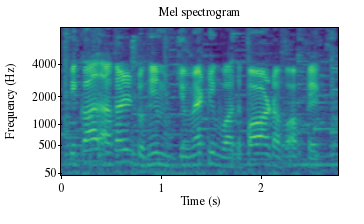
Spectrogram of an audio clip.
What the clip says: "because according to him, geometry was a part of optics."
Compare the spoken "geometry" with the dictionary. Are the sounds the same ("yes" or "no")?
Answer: no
